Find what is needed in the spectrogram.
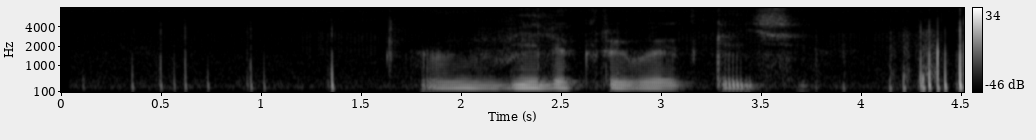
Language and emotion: Russian, neutral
